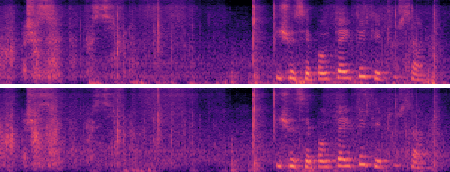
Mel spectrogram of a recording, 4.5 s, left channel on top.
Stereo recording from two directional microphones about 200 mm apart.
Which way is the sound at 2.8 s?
55° left (ahead or behind).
